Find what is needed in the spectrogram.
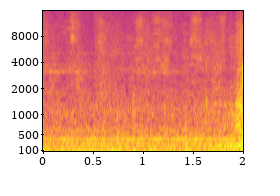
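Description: Marker pen writing a word on a whiteboard: the felt tip rubbing across the board, faint and steady, over a low steady hum.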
